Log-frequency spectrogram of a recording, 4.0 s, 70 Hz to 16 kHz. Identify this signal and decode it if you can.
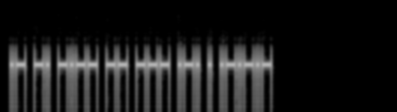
Morse code, heard as a keyed tone, about 37 wpm, 700 Hz. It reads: ANYMORE.
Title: Additional Easy Phrases 40wpm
